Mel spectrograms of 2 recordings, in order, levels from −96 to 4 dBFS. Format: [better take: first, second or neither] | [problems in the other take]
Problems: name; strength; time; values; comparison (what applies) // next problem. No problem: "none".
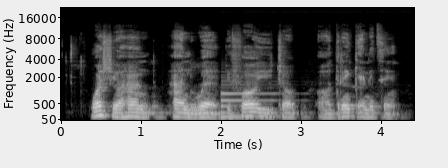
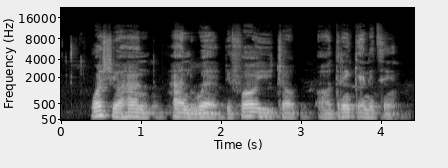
second | noise reduction (neural mask model RNNoise)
